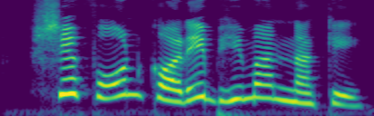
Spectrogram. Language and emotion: Bengali, neutral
